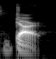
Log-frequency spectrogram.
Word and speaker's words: Dart: Thomas Dart rhymes with fart.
